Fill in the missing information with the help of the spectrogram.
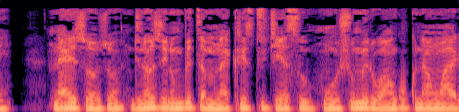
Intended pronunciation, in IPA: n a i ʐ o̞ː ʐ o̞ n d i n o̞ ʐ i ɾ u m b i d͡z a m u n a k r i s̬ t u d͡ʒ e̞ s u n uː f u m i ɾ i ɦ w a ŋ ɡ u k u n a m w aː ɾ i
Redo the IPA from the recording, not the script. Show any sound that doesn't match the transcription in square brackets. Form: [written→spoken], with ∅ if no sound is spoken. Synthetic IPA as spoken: n a i ʐ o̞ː ʐ o̞ n d i n o̞ ʐ i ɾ u m b i d͡z a m u n a k r i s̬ t u d͡ʒ e̞ s u [n→m] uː [f→ʃ] u m i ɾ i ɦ w a ŋ ɡ u k u n a m w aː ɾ i

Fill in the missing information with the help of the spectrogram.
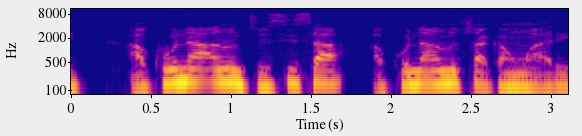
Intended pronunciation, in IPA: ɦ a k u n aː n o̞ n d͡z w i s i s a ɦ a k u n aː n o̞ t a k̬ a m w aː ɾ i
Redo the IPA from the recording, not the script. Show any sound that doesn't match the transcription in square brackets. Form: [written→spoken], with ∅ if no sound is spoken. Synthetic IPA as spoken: ɦ a k u n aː n o̞ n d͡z w i s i s a ɦ a k u n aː n o̞ [t→t͡ʂ] a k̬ a m w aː ɾ i

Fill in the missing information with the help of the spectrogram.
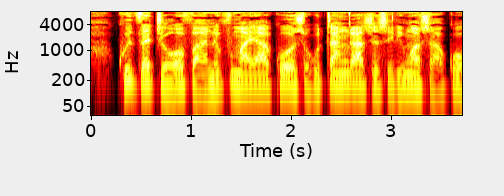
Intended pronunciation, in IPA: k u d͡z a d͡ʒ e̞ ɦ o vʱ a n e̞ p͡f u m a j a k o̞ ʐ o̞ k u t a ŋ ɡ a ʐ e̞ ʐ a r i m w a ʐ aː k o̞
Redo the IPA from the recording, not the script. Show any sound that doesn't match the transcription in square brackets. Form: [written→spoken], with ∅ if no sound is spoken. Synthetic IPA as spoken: k u d͡z a d͡ʒ e̞ ɦ o vʱ a n e̞ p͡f u m a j a k o̞ ʐ o̞ k u t a ŋ ɡ a ʐ e̞ ʐ [a→i] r i m w a ʐ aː k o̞

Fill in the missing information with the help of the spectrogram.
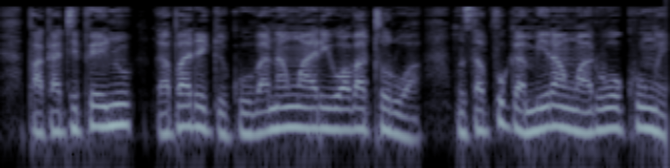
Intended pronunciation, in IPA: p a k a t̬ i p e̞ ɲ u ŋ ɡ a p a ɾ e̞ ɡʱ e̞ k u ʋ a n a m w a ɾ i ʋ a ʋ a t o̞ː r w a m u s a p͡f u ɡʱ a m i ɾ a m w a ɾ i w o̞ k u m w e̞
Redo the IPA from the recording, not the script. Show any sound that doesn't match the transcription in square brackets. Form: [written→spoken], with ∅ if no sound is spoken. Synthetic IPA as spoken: p a k a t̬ i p e̞ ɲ u ŋ ɡ a p a ɾ e̞ ɡʱ e̞ k u ʋ a n a m w a ɾ i [ʋ→w] a ʋ a t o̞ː r w a m u s a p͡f u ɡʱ a m i ɾ a m w a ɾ i w o̞ k [u→uː] m w e̞

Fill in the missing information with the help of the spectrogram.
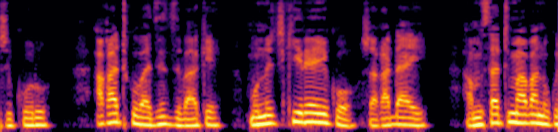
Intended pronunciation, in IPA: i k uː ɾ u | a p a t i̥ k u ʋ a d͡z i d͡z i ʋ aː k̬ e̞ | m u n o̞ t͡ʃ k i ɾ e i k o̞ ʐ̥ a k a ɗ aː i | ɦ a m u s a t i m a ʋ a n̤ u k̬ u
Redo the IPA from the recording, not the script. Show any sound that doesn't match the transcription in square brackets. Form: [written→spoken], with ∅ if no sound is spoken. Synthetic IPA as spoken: i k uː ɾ u | a [p→k] a t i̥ k u ʋ a d͡z i d͡z i ʋ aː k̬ e̞ | m u n o̞ t͡ʃ k i ɾ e i k o̞ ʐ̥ a k a ɗ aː i | ɦ a m u s a t i m a ʋ a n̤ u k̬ u

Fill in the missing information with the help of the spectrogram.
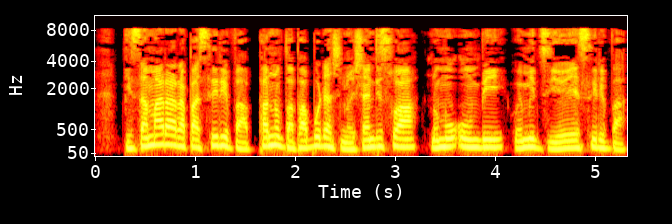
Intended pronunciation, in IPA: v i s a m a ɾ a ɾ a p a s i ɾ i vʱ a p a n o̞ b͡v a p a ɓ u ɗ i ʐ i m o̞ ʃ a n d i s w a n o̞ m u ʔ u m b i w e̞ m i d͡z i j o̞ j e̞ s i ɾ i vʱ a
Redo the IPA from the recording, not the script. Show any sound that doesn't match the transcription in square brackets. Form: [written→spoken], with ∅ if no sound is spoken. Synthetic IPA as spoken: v i s a m a ɾ a ɾ a p a s i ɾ i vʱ a p a n o̞ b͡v a p a ɓ u ɗ [i→a] ʐ i [m→n] o̞ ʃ a n d i s w a n o̞ m u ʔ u m b i w e̞ m i d͡z i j o̞ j e̞ s i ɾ i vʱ a

